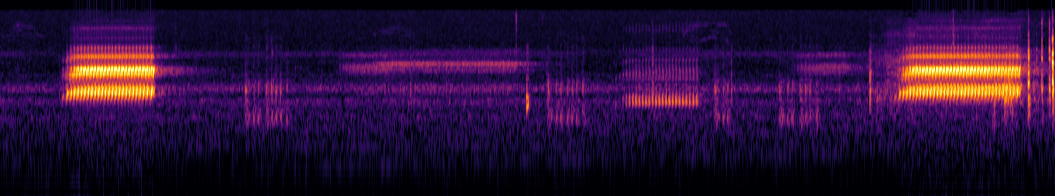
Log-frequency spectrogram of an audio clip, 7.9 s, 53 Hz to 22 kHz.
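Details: Several Cope's gray treefrogs calling in May 2016: a loud buzzing trill opens, softer overlapping trills from other frogs follow, then another loud rasping trill near the end.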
